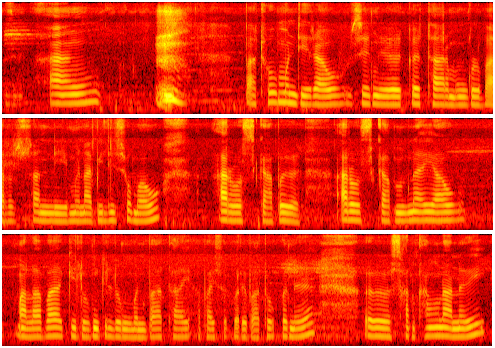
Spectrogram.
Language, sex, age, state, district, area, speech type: Bodo, female, 60+, Assam, Baksa, urban, spontaneous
